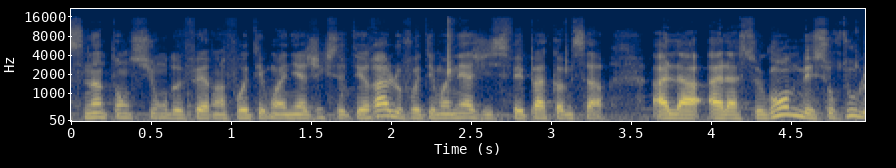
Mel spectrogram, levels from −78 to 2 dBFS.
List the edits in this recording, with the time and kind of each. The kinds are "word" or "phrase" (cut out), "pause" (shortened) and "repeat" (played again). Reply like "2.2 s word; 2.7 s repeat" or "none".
none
